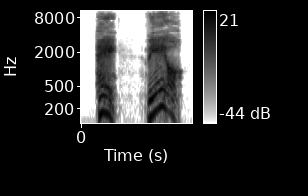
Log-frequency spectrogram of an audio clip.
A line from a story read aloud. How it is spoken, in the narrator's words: she shouted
